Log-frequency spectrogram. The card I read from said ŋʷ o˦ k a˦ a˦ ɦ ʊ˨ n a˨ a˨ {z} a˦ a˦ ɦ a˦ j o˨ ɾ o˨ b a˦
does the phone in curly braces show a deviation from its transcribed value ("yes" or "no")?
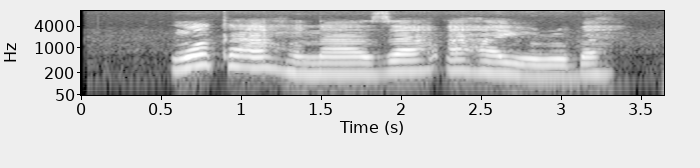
no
